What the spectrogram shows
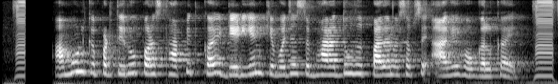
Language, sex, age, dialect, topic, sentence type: Magahi, female, 56-60, Western, agriculture, statement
